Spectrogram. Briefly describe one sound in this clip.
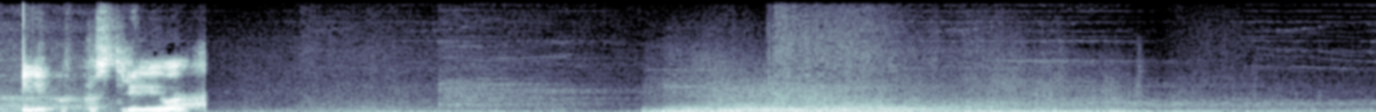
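Magic spells crackle and hum in a fight.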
